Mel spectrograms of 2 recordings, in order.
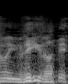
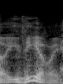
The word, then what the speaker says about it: Bembibre: ¿Qué es lo que pasa en este estudio de radio que no sabéis decir Bembibre? – ¿Cómo? – ¿Cómo se dice? No sabéis decir. No, si es lo más sencillo del mundo, Bembibre. Vamos a ver, señorita Navarro, por favor, repita conmigo, Bembibre.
